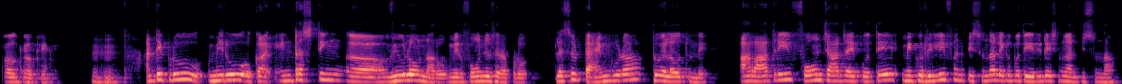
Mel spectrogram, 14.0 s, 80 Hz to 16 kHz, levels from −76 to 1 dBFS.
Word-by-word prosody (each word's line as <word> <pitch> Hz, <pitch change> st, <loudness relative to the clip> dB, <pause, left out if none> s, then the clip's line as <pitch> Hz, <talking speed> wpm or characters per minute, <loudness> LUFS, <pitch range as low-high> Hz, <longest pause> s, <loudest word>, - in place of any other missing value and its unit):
Okay. 155 Hz, 0 st, -5 dB
Okay. 140 Hz, 0 st, -10 dB, 0.6 s
హుహు. 150 Hz, -2 st, -8 dB, 0.5 s
అంటే 190 Hz, +3 st, 0 dB
ఇప్పుడు 220 Hz, 0 st, +2 dB, 0.5 s
మీరు 200 Hz, +2 st, +5 dB, 0.2 s
ఒక -, -, -6 dB, 0.3 s
ఇంట్రెస్టింగ్ 215 Hz, +2 st, -1 dB, 0.2 s
ఆహ్, 155 Hz, -2 st, +2 dB
వ్యూలో 205 Hz, +4 st, +7 dB
ఉన్నారు, 145 Hz, -6 st, -2 dB
మీరు 155 Hz, -1 st, -1 dB
ఫోన్ 175 Hz, +1 st, +1 dB
చూసేటప్పుడు, 150 Hz, -4 st, -2 dB, 0.4 s
ప్లస్ 180 Hz, +3 st, 0 dB, 0.2 s
టైమ్ 160 Hz, +2 st, 0 dB
కూడా 210 Hz, +2 st, +2 dB, 0.3 s
12 185 Hz, -4 st, +3 dB
అవుతుంది. 160 Hz, -3 st, -5 dB, 0.5 s
ఆ -, -, 0 dB
రాత్రి 185 Hz, +5 st, 0 dB, 0.2 s
ఫోన్ 200 Hz, +3 st, +2 dB
చార్జ్ 190 Hz, -1 st, 0 dB
అయిపోతే, 175 Hz, +2 st, -1 dB, 0.3 s
మీకు 190 Hz, +1 st, +2 dB
రిలీఫ్ 215 Hz, +4 st, 0 dB
అనిపిస్తుందా? 190 Hz, 0 st, -3 dB
లేకపోతే 190 Hz, -1 st, -2 dB
ఇరిటేషన్‌గా 180 Hz, 0 st, -2 dB
అనిపిస్తుందా? 155 Hz, -1 st, -8 dB
180 Hz, 130 wpm, -21 LUFS, 160-200 Hz, 0.6 s, వ్యూలో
